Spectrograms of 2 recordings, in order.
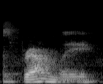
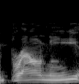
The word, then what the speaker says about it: Brownlee: I know me too I always want to say brownie instead of brown Lee and I'm like wait a minute that's not right yeah I always pronounce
